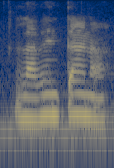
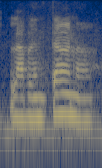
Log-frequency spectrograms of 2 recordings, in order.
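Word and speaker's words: la ventana: Lavventana. And like I said that V kind of sounds like a light B. Laventana.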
